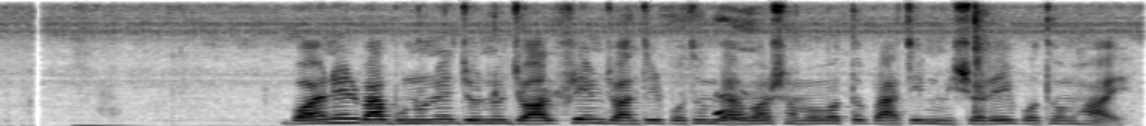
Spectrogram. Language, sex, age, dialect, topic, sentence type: Bengali, female, 25-30, Northern/Varendri, agriculture, statement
